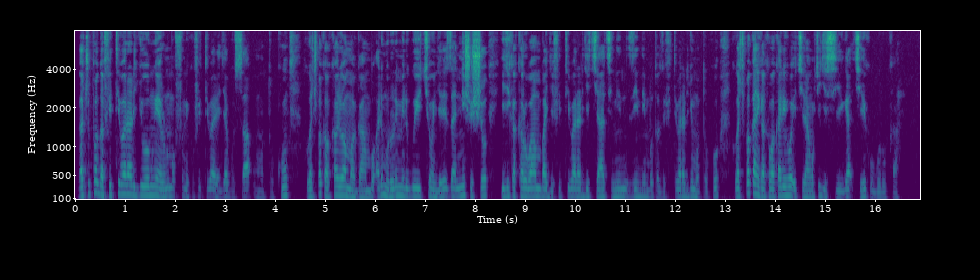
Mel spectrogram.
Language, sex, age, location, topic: Kinyarwanda, male, 25-35, Kigali, health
